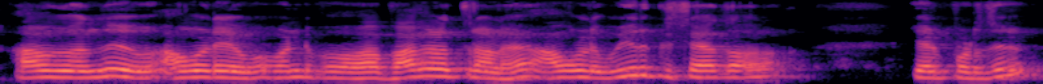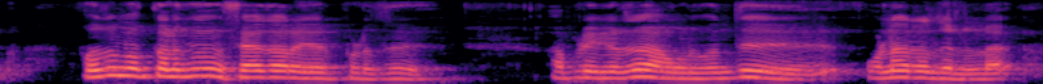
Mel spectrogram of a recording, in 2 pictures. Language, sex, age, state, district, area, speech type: Tamil, male, 60+, Tamil Nadu, Salem, urban, spontaneous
